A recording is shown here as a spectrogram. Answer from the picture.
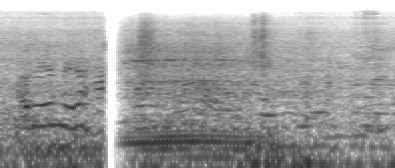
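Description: Voices talking over a steady engine hum, with a sudden short dropout of all sound about two-thirds of a second in.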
